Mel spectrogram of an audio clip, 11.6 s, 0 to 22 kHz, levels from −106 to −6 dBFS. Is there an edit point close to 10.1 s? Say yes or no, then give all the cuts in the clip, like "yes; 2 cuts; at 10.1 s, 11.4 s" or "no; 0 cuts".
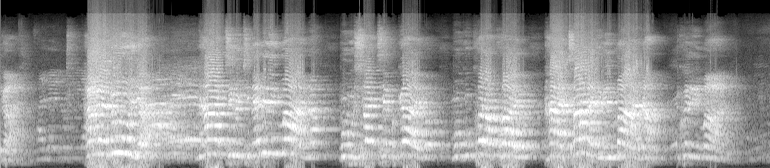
yes; 1 cut; at 10.1 s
